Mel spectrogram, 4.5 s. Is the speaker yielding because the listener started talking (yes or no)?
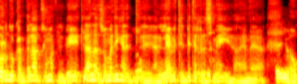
no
